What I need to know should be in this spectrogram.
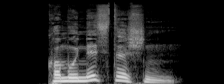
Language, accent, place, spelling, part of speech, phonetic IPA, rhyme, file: German, Germany, Berlin, kommunistischen, adjective, [kɔmuˈnɪstɪʃn̩], -ɪstɪʃn̩, De-kommunistischen.ogg
- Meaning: inflection of kommunistisch: 1. strong genitive masculine/neuter singular 2. weak/mixed genitive/dative all-gender singular 3. strong/weak/mixed accusative masculine singular 4. strong dative plural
